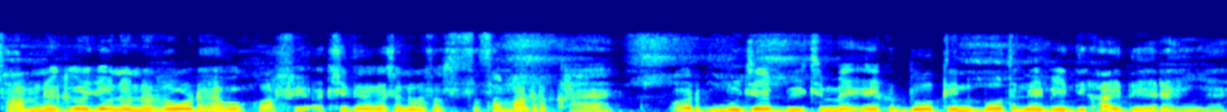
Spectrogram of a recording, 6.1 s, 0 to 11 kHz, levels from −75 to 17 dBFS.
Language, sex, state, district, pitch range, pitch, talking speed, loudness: Hindi, male, Chandigarh, Chandigarh, 165-190 Hz, 180 Hz, 265 wpm, -15 LUFS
